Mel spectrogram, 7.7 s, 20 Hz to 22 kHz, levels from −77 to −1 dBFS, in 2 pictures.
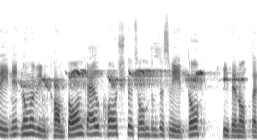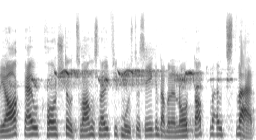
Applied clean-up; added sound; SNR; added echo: neural mask model RNNoise.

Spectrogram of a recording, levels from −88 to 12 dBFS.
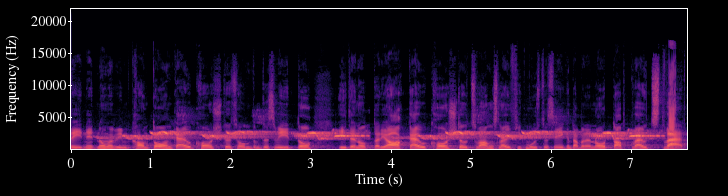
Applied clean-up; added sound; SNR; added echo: none; Bird; 1 dB; none.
